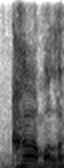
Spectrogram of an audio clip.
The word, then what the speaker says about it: Kamala: As late as August 13th, 2019, Vice President nominees at Senator Kamala, that's how I say her name, Kamala Harris, in a tweet said this: Michael Brown's murder forever changed Ferguson and America.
